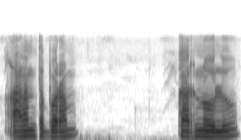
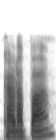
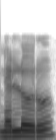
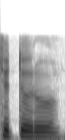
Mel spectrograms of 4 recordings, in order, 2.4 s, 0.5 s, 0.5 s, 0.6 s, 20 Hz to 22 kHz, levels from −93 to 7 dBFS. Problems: constant background noise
